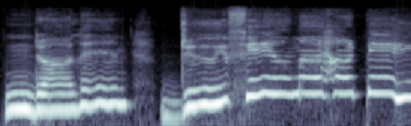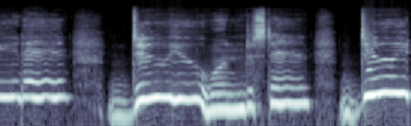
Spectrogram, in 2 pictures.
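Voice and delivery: sung high, slow, with crisp D's; bouncy D's. Shown as a demonstration. Coach singing the line with consistent D sounds. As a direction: hit every D consistently. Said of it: "here's what I mean".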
